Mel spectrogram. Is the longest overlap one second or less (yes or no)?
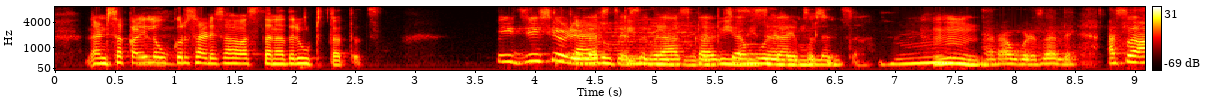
no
